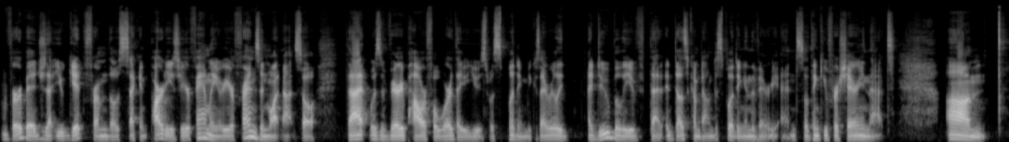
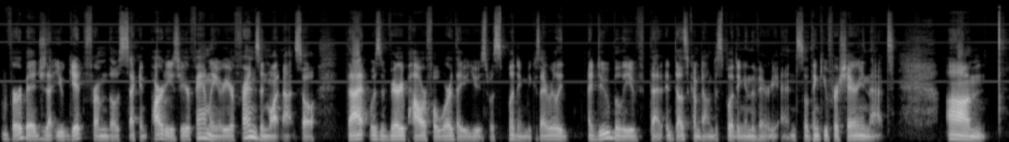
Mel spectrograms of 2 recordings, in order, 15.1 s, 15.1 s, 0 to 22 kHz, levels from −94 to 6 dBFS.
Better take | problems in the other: first | high-pitched whine; faint; throughout; 2 kHz, 35 dB below the speech

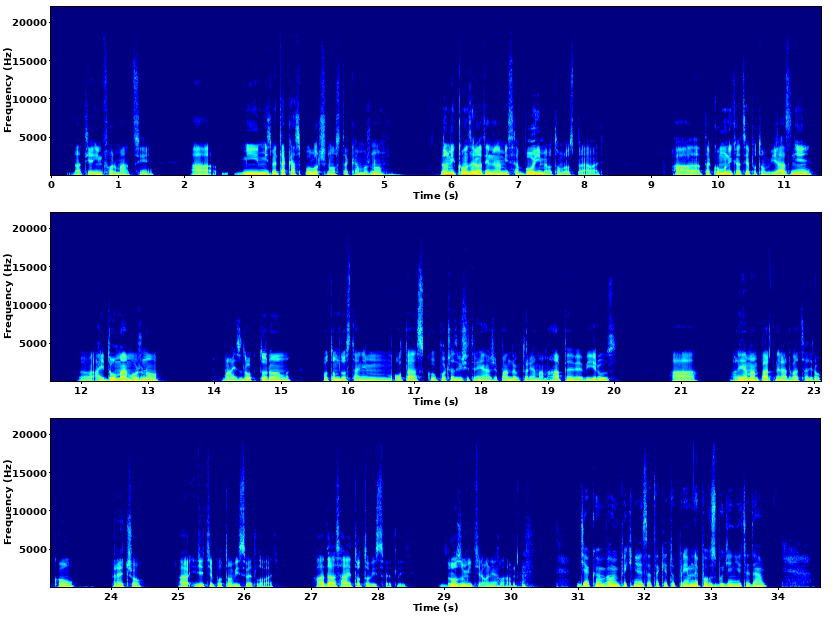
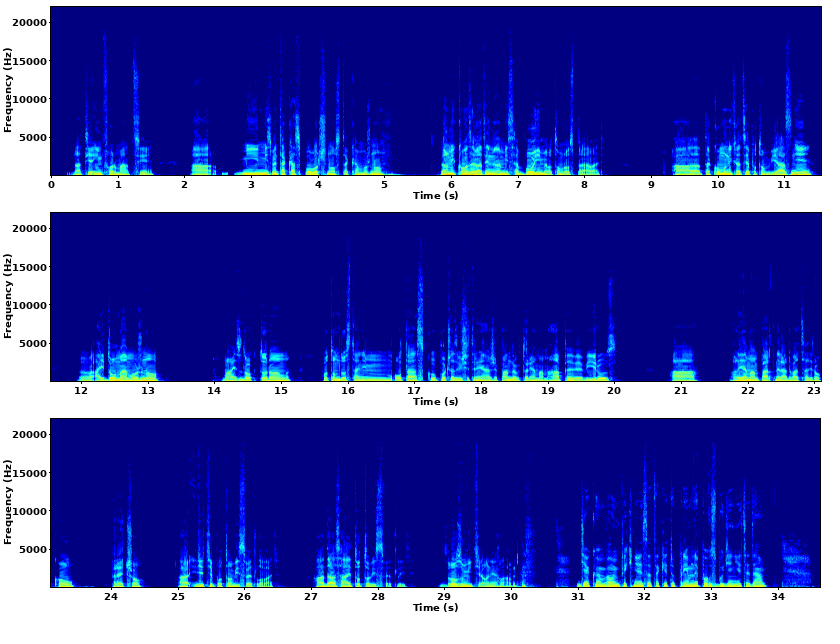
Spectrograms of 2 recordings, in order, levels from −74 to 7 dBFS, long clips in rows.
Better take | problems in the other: first | distortion; slight; 10 dB below the speech

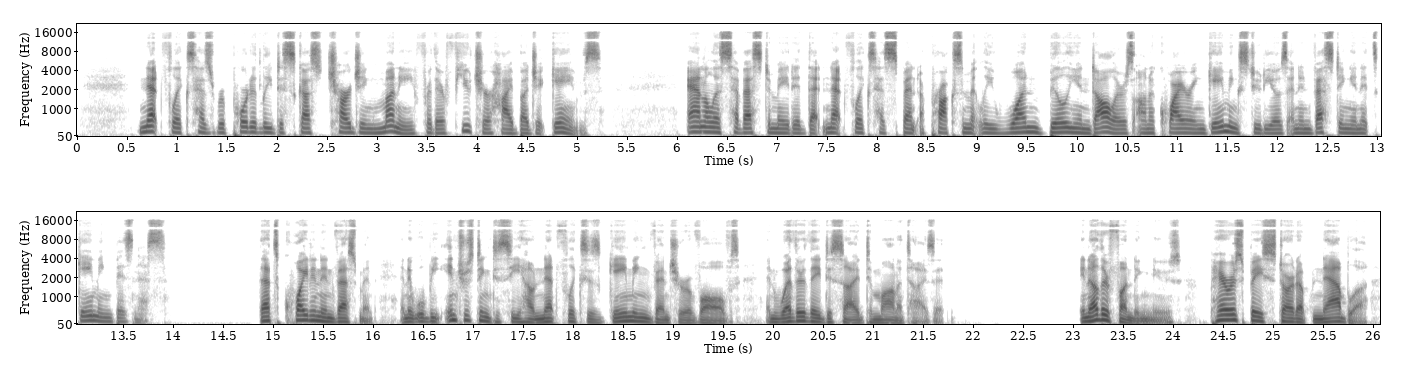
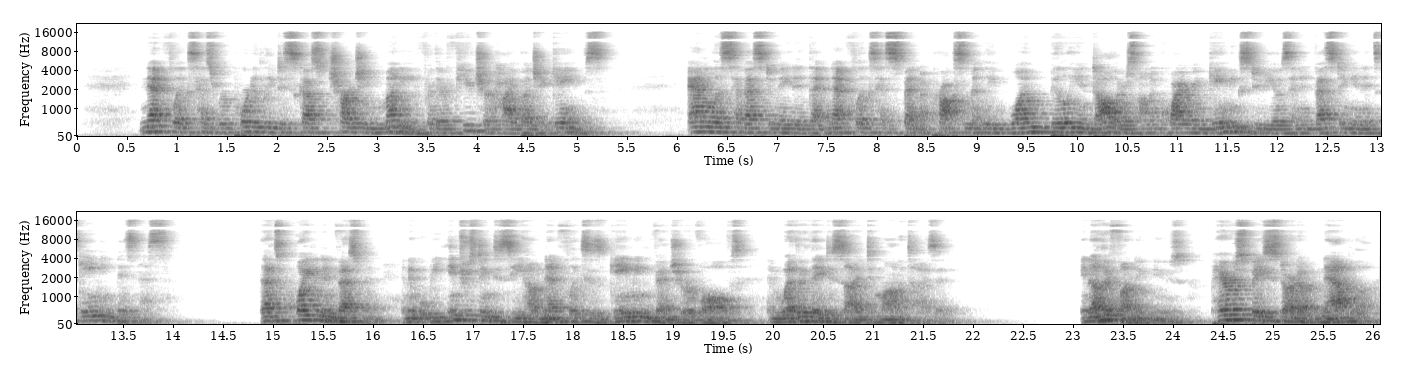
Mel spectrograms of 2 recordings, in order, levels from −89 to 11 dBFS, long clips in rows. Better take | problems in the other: first | off-mic speech; far // room echo; noticeable; dies away in 0.5 s

